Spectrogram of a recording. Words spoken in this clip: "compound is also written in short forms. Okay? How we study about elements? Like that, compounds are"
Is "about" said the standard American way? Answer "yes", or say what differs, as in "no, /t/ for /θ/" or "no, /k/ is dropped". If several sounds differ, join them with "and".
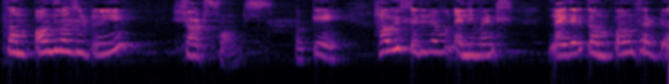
no, /b/ is dropped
